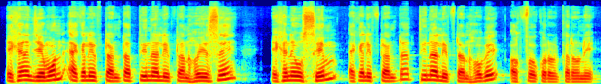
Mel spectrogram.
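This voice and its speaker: A man's voice: sits high, fast talker, dark tone. A man teaching Quran recitation, spelling out syllables one by one and repeating them for his students. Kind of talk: step-by-step recitation lesson.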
